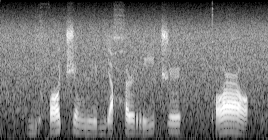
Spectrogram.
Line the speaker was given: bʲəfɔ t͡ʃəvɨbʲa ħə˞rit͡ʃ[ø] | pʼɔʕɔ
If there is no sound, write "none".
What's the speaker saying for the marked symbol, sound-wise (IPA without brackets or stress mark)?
ø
